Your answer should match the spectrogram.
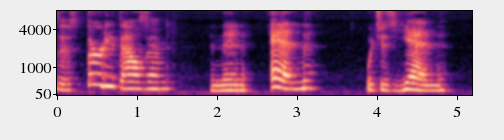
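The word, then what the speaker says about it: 円: n which is Yen they don't call it yen in Japanese there's no y I don't know why we add a y in English there's no Y in Japanese it's n so Sun man and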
